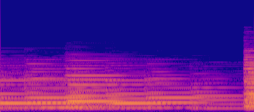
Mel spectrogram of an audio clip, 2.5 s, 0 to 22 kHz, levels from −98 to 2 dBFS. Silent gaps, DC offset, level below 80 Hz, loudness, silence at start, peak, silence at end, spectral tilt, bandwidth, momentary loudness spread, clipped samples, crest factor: none; under 0.1%; -86 dBFS; -33 LUFS; 0 s; -18 dBFS; 0 s; -9.5 dB/octave; 3.8 kHz; 10 LU; under 0.1%; 16 dB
